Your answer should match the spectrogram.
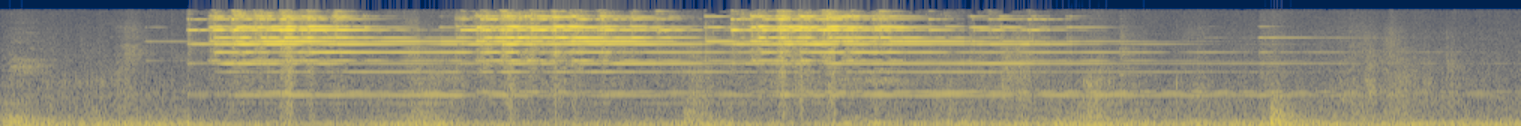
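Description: Sanctus bells, a cluster of small high-pitched altar bells, rung in three peals at the elevation of the chalice, then ringing away to nothing.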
